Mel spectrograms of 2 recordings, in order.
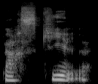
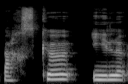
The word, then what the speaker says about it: parce qu'il: So we have to do parce qu'il va au magasin. Otherwise we say parce que il va au magasin. It does not work in French. French is everything about a flowy pronunciation.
